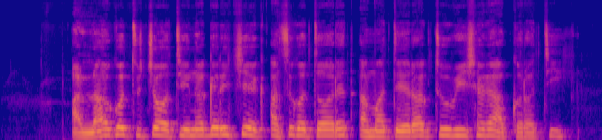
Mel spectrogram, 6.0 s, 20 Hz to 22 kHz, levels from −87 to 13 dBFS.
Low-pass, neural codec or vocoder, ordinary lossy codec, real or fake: none; none; none; real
